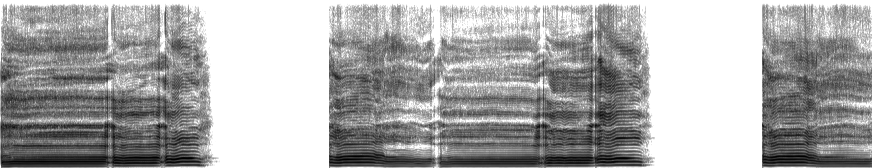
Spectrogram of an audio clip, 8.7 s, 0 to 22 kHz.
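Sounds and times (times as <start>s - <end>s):
person singing dry raw vocal riff in D minor: 0.0s - 2.2s, 3.3s - 6.6s, 7.6s - 8.7s.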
